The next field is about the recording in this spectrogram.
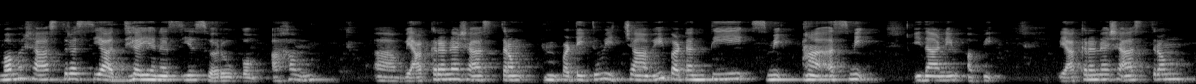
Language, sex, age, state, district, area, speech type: Sanskrit, female, 45-60, Tamil Nadu, Coimbatore, urban, spontaneous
